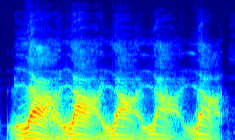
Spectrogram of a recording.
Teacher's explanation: a very pronounced la, flicking the tongue right forward. La, la, la, la, la, which again brings your tongue to life.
